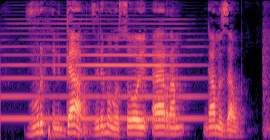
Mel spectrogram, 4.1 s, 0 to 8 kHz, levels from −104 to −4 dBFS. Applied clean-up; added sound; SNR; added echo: none; Wind instrument, woodwind instrument; 11 dB; none.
